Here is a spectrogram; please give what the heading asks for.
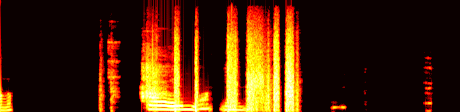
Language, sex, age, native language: Icelandic, male, 7, Icelandic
